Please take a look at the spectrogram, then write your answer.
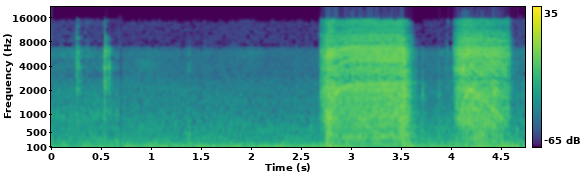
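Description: A power tool whirs in two short bursts while removing the bolt from a lawn mower's butterfly choke control arm, loud and close, separated by a brief pause after quieter clicks.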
